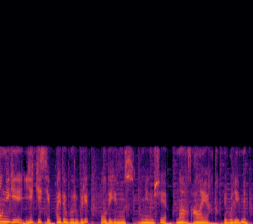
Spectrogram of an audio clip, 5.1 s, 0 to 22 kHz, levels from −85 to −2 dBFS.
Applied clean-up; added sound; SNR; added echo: none; none; none; none.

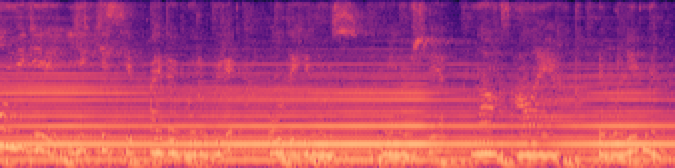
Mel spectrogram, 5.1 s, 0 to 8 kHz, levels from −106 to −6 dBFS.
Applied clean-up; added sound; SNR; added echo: none; Bowed string instrument; -3 dB; reverberation time 0.8 s.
